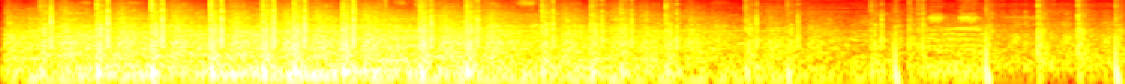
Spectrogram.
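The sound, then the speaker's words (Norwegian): Celebratory gunfire fired into the air by soldiers and civilians celebrating in the town of Anadan in northern Syria, northwest of Aleppo: a rapid, irregular string of sharp, loud cracks, some in quick bursts, over a steady background of voices and crowd noise. “Dette her er altså lyden av soldater og sivile som feirer i byen Anadan i nord.”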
